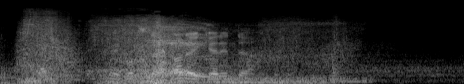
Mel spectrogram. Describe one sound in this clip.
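A spell bursts with a fiery whoosh.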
